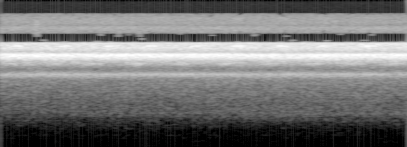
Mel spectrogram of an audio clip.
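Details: A short stretch of forest crickets chirping at night, an even, piercing high-pitched trill of overlapping tones running continuously without gaps or background sounds.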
